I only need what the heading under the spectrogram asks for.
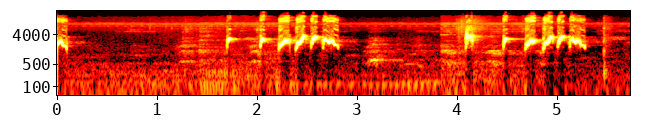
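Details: Red-whiskered bulbul from Thailand in southern-style song, played to excite caged birds and teach young ones: two bubbly phrases of five or six quick, slurred whistles each, separated by a brief pause.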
